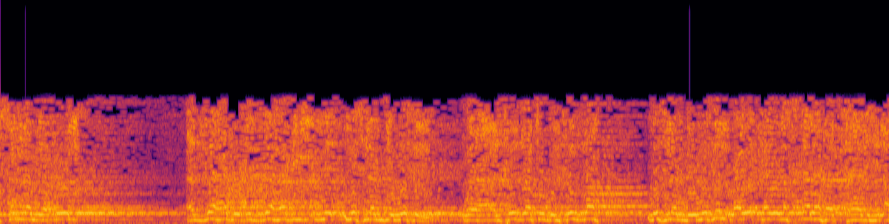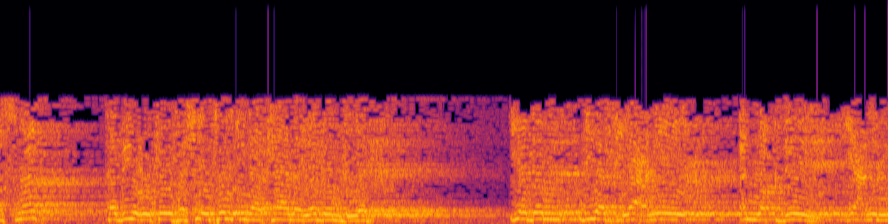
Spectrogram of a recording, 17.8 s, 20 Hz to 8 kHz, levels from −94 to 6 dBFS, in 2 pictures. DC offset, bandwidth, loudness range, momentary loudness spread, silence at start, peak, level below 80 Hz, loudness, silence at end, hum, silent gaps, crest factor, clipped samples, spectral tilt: under 0.1%; 4.8 kHz; 1 LU; 6 LU; 0 s; 0 dBFS; -34 dBFS; -10 LUFS; 0 s; none; none; 10 dB; under 0.1%; -9 dB/octave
